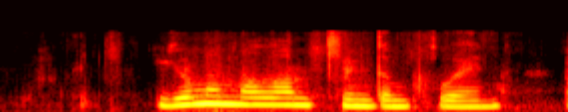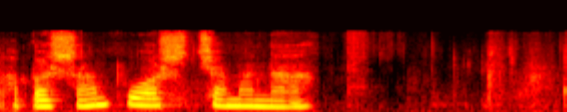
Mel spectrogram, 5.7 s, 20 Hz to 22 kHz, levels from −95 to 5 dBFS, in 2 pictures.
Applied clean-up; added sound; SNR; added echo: neural separator model SepFormer DNS4.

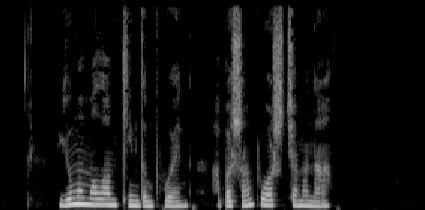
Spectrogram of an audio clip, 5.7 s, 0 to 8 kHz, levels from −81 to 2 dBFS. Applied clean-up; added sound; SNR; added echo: none; none; none; none.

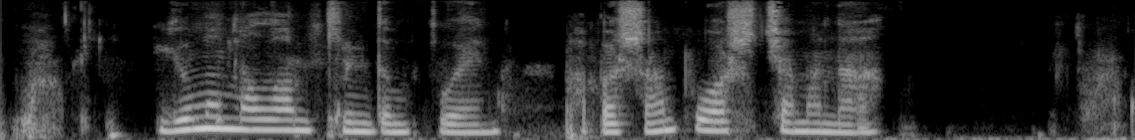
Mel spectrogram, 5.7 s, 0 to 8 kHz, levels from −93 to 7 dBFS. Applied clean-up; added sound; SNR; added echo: neural mask model Resemble Enhance denoiser.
